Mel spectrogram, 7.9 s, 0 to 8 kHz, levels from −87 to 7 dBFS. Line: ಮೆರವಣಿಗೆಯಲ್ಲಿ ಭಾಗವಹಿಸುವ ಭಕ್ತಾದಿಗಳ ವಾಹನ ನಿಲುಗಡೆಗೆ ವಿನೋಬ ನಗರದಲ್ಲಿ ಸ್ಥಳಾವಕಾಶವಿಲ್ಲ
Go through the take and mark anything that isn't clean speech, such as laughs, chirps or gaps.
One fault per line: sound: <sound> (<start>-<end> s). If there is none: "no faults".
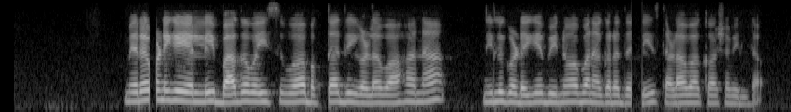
sound: dropout (1.5-1.6 s)
sound: dropout (6.3-6.4 s)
